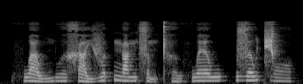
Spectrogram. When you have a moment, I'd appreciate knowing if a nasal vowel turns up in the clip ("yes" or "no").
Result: no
